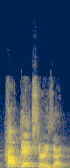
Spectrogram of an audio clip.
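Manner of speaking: usual speaking voice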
